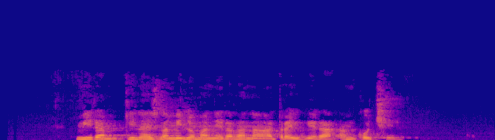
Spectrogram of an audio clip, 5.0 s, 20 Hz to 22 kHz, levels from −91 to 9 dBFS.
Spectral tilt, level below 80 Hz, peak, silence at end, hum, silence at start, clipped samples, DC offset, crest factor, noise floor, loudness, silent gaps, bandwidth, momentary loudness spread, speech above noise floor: -6 dB/octave; -64 dBFS; -8 dBFS; 0.95 s; none; 0.75 s; under 0.1%; under 0.1%; 18 dB; -71 dBFS; -24 LUFS; none; 9.6 kHz; 9 LU; 47 dB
